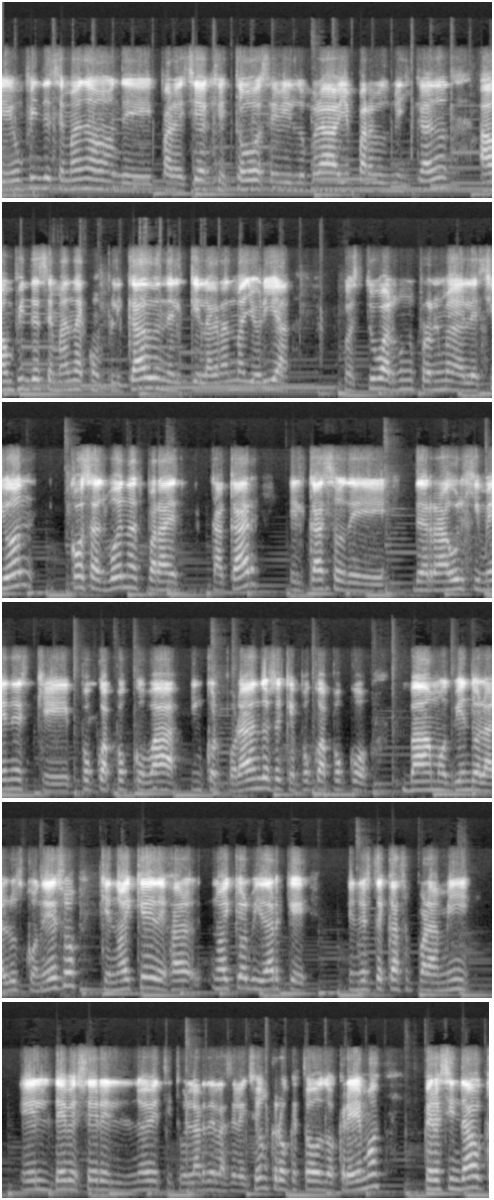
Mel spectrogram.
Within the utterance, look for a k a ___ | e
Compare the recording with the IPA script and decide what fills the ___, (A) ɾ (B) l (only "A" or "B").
A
